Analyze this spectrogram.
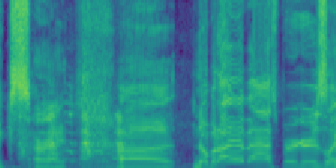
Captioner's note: audience laughs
